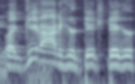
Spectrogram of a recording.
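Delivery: screamed exaggerated Southern accent. Recalling an insult they used to yell at someone, in a screamed stereotypical Southern accent. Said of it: "scream it at someone in an incredibly stereotypical Southern accent".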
